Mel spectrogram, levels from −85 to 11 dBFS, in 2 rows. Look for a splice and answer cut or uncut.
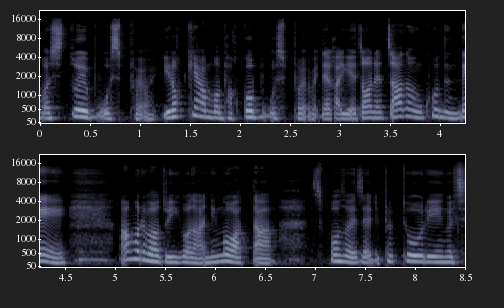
cut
